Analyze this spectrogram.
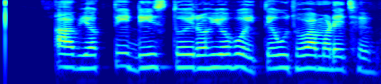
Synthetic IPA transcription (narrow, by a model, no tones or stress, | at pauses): aʋjək̚t̪iɖisd̪ʱoiɾəɦjoɦojt̪eũd͡ʒoʋaməɭet͡ʃʰe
